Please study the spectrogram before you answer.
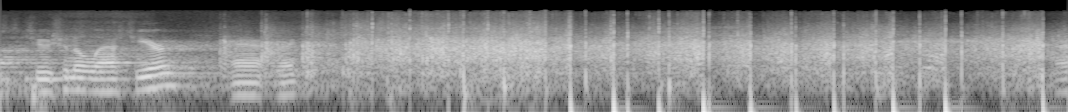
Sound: applause

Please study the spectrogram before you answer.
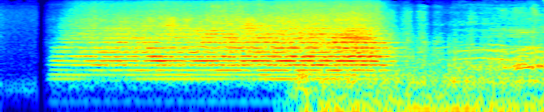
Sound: train whistle blares

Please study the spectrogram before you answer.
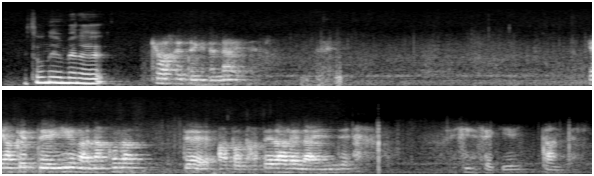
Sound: non-english speech

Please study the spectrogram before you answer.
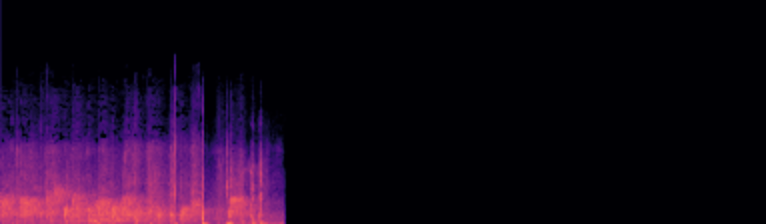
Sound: applause

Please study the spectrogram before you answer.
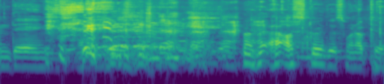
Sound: chuckles

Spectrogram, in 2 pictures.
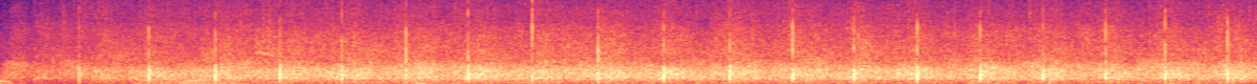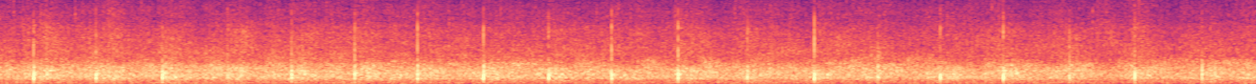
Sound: applause

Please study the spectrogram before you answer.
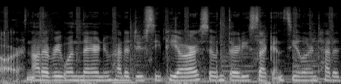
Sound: voiceover

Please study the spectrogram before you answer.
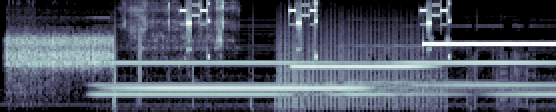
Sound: beeping sound

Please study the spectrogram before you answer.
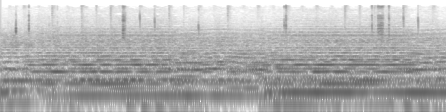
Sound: crackling bones

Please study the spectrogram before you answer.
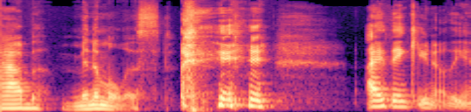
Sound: laughing

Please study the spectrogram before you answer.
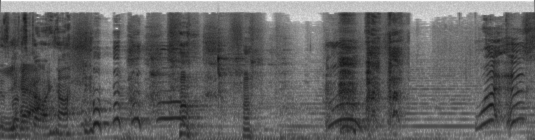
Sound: laughing

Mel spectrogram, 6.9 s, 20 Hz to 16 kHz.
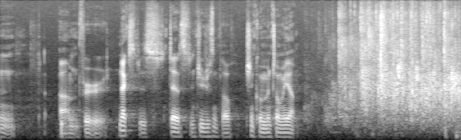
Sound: speaks in Sk1wx1wu7mesh; audience clapping

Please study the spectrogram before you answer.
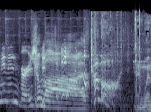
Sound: laughing

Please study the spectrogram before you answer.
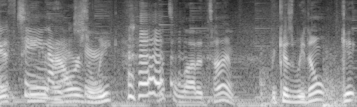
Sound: coach laughs

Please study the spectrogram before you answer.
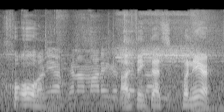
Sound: speaking foreign language

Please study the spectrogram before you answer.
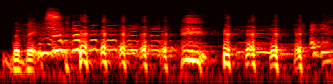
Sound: laughing

